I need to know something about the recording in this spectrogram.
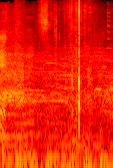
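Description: A single sharp crack of a cricket bat striking the ball about a second and a half in, over background music.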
